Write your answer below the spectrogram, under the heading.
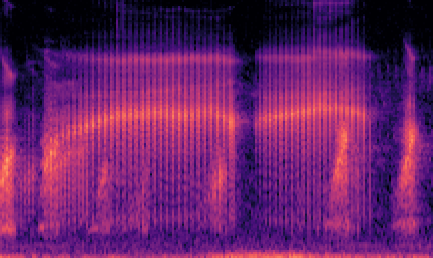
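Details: Frog calling at a wild forest pond amid a chorus; a long rapid pulsed trill lasting about two seconds, repeated after a short break, between shorter croaks from other frogs.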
